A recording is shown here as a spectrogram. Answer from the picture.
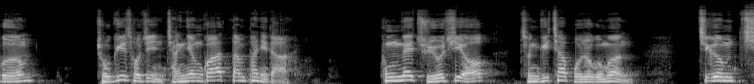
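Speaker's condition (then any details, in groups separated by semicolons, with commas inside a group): No condition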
